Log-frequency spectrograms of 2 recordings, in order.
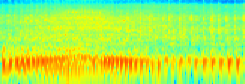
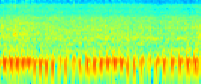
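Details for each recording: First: Motorcycle just after a service, running with a faint chirping, cricket-like chatter from the drive chain over a steady engine note; chain noise, likely dry or badly adjusted chain. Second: Motorcycle chain after fixing a cricket-like chain noise by flipping the chain and refitting the lock: steady, even idle thump with no chirp or rattle from the chain. Normal chain drive at idle.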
